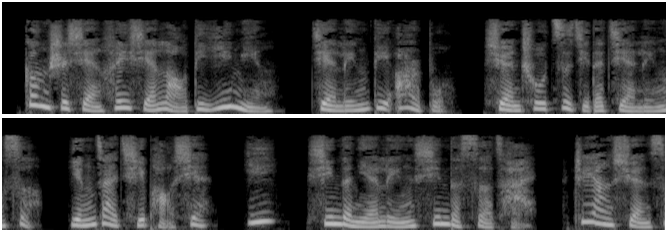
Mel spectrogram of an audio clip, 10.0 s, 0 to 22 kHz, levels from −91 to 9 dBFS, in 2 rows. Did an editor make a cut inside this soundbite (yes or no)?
no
